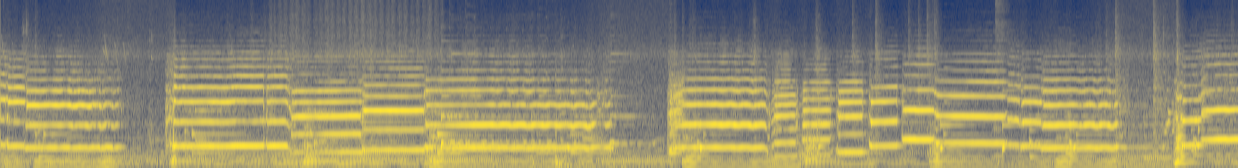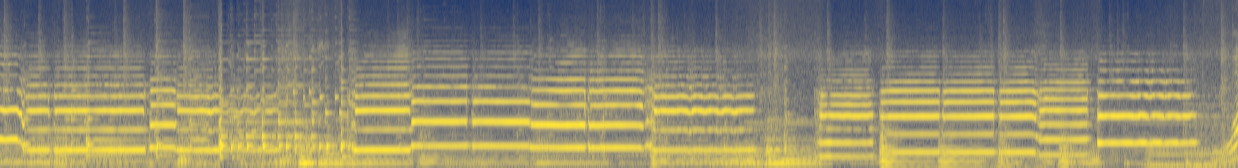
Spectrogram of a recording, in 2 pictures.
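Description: Traditional jazz band playing live, a trumpet leading the melody over a tuba bass line, with short breaks between phrases.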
